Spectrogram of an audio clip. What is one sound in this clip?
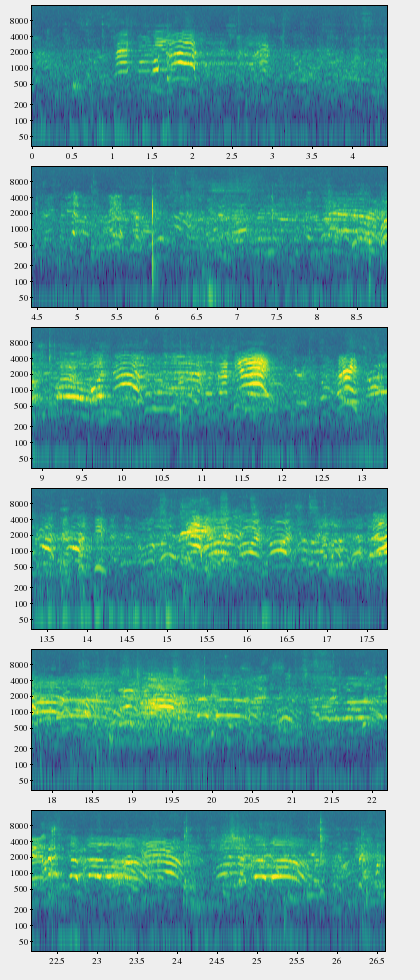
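Young women shout and call to each other across an open outdoor field.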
